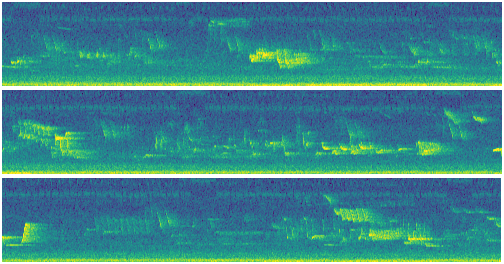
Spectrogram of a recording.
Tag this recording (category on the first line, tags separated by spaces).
Soundscapes > Nature
natural-soundscape phenological-recording data-to-sound raspberry-pi artistic-intervention field-recording sound-installation alice-holt-forest soundscape nature Dendrophone weather-data modified-soundscape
